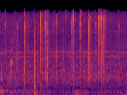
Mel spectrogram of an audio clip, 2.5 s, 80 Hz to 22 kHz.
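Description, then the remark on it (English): Irregular pops and snaps of a crackling campfire from a 10-hour campfire loop, a steady scatter of small sharp crackles with a few louder ones, fairly quiet and with no one talking. “I put so much thought okay, into finding I'm this 10-hour campfire loop.”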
